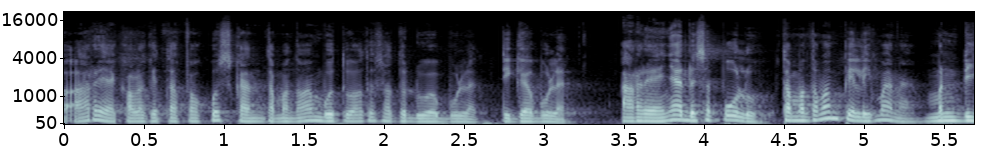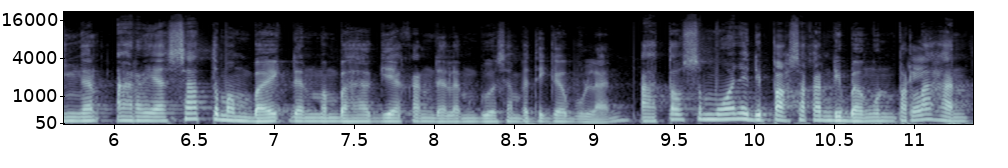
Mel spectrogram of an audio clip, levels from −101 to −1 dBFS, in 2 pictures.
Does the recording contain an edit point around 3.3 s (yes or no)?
yes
